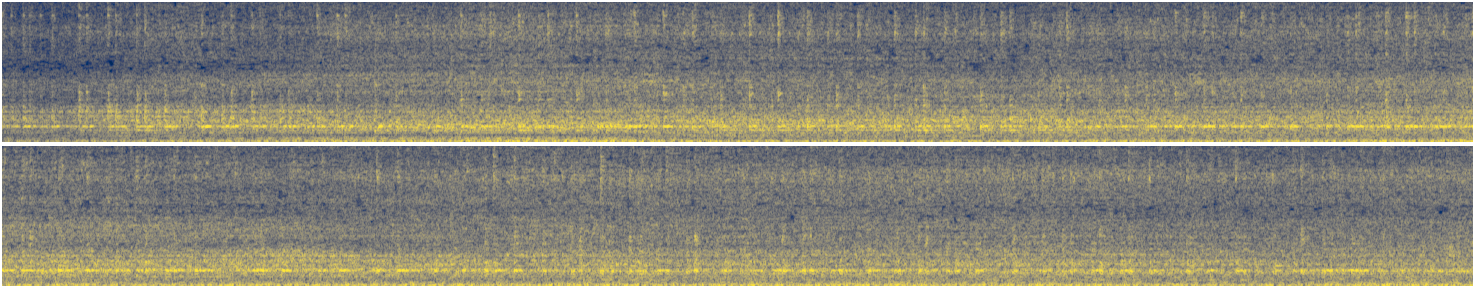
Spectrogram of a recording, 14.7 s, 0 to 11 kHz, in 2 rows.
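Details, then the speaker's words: 2003 Ford Explorer idling, recorded at the catalytic converter: light, uneven metallic tapping about three per second, like someone tapping on it; broken converter internals rattling loose and plugging the exhaust, causing low power, not engine knock. "sounds like someone's tapping on it. And that, my friends, is where my noise is coming from."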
